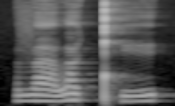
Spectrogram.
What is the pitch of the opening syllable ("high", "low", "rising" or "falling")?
low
